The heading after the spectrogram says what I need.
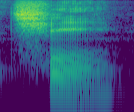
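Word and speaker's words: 气: The Chinese pronunciation of that energy is qi. In Korean, it's ki.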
